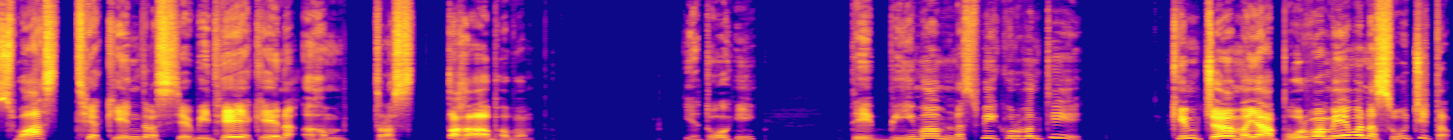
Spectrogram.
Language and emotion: Sanskrit, angry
